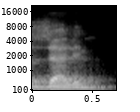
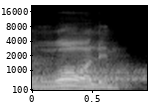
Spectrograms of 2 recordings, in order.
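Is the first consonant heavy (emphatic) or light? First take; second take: light; heavy. First: The first consonant is light and thin. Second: The first consonant is heavy and emphatic. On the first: This is how Indonesians say the word. The speaker calls it wrong. "Orang Indonesia dari kata kata zalim ini nanti berubah ke zalim" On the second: This is the original Arabic pronunciation. The speaker calls it right. "Aslinya adalah zalim. Huruf dha pengucapannya adalah tebal"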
